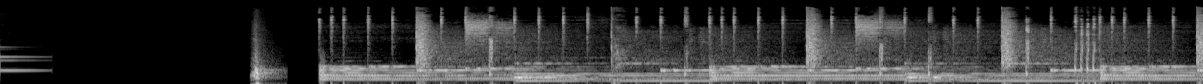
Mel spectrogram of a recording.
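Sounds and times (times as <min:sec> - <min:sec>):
background music with clicking beat: 0:03.2 - 0:12.0.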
